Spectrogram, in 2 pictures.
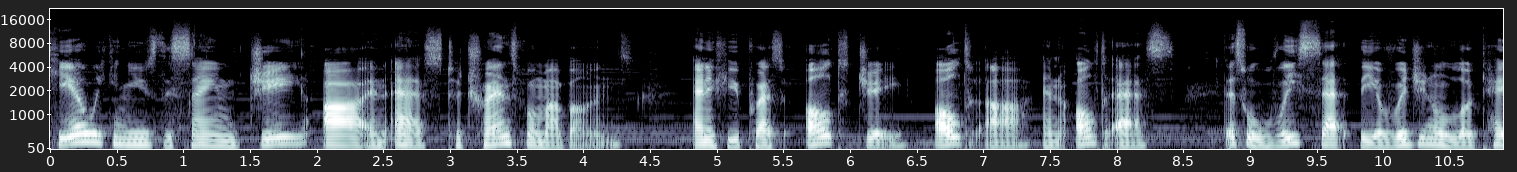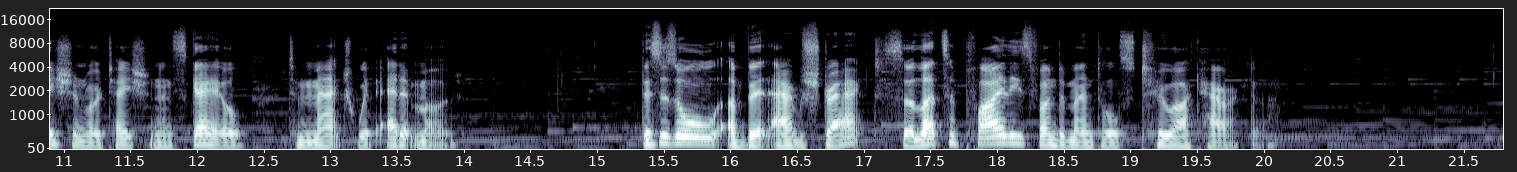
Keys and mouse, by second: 0.4 g, 1.8 r, 3.5 s, 5.2 click, 5.9 click, 6.1 click, 6.9 g, 8.2 alt+g, 9.2 alt+r, 10.0 alt+s, 11.2 Tab, 11.7 Tab, 13.0 Tab, 13.3 Tab, 15.9-16.5 shift+middle drag, 18.3 a, 19.2 alt+g, 20.2 alt+r, 21.3 alt+s.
